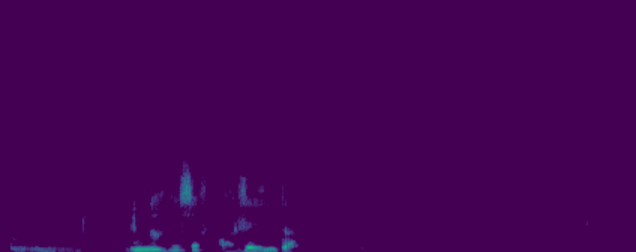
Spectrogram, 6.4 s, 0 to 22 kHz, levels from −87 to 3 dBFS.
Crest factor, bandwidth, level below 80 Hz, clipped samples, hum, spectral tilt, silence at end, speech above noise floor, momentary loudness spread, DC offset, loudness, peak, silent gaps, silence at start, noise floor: 20 dB; 7.2 kHz; -90 dBFS; under 0.1%; none; -4.5 dB/octave; 3.45 s; 41 dB; 14 LU; under 0.1%; -45 LUFS; -30 dBFS; none; 0.15 s; -86 dBFS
